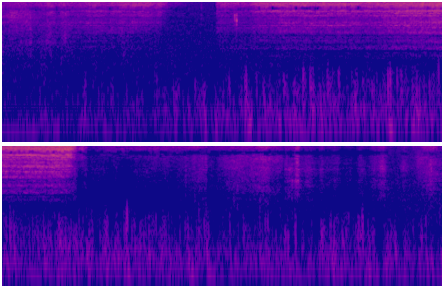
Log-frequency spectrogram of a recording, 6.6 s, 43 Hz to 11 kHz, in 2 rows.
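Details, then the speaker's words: Lexus LX470 / Toyota Land Cruiser 100 Series AHC globe replacement: bleeder screw cracked open with vinyl tubing attached, soft hiss and faint bubbling crackle as fluid leaves the suspension globe and the truck lowers; normal bleeding. "that's what it sounds like when the fluid is leaving the globe and the truck starts to lower."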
